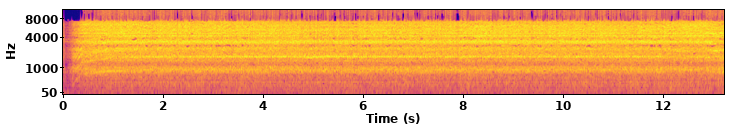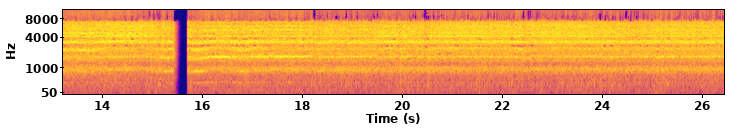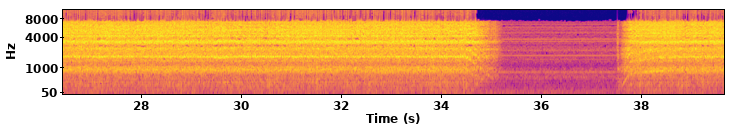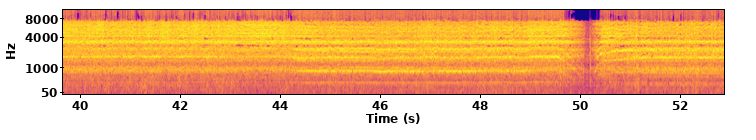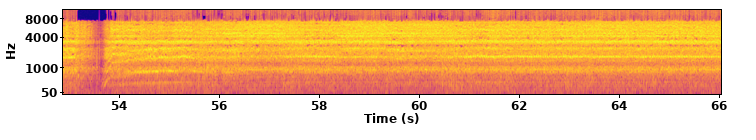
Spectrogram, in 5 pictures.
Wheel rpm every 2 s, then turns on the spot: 60, 230, 230, 230, 230, 230, 230, 230, 220, 230, 230, 230, 230, 230, 230, 230, 230, 120, 20, 210, 230, 230, 220, 200, 190, 160, 160, 190, 230, 230, 230, 230, 230.
none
